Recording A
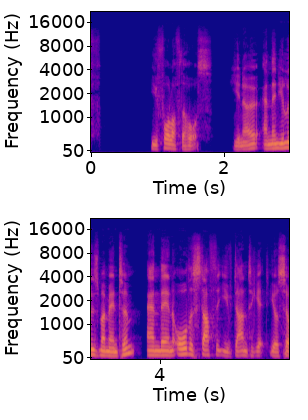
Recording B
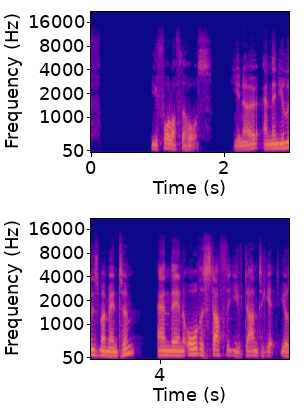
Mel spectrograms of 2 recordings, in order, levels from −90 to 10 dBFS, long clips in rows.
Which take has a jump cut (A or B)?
A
